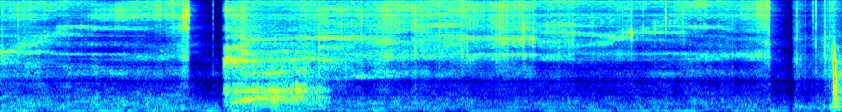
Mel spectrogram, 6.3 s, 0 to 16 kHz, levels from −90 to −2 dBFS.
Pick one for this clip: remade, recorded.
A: remade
